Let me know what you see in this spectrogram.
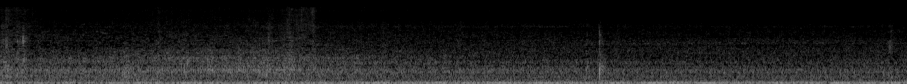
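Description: Car engine running slowly with a steady low rumble, with a faint click about six seconds in.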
